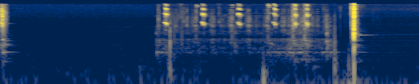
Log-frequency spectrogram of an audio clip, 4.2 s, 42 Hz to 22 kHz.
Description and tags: Queneau machine à coudre 01
son de machine à coudre
coudre, industrial, machine, machinery, POWER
